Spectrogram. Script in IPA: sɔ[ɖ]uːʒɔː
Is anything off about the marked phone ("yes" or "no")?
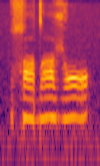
yes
